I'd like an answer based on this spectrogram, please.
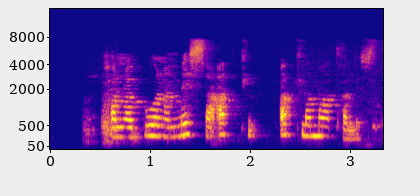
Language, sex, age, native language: Icelandic, female, 13, Icelandic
